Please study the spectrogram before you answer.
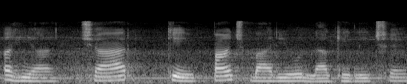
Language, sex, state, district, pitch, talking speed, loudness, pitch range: Gujarati, female, Gujarat, Gandhinagar, 155 Hz, 105 wpm, -17 LUFS, 150-175 Hz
